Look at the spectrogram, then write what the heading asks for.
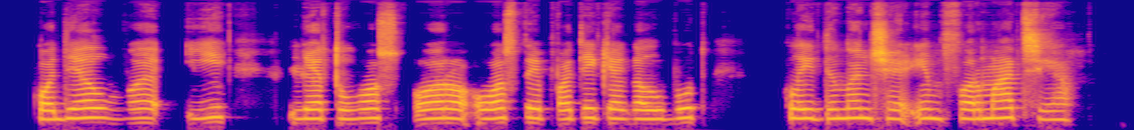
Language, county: Lithuanian, Kaunas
